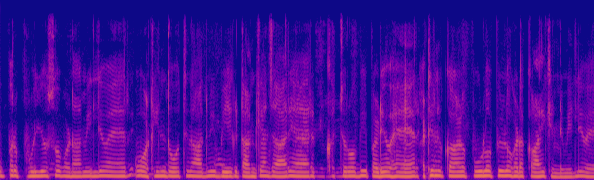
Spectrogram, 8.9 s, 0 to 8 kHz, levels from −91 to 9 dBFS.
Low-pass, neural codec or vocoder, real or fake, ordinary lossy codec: 7.2 kHz; none; real; none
